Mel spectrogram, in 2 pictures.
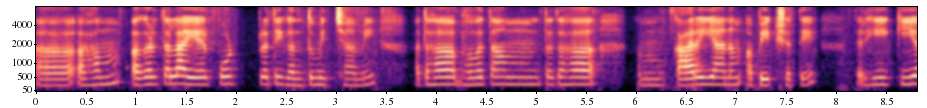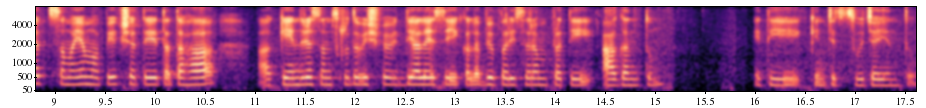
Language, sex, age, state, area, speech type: Sanskrit, female, 18-30, Assam, rural, spontaneous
